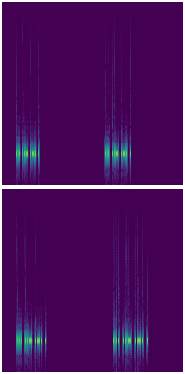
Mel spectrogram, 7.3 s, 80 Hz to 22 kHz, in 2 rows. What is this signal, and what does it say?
Morse code, heard as a keyed tone, about 65 wpm, 700 Hz. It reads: SURE SURE SURE SURE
